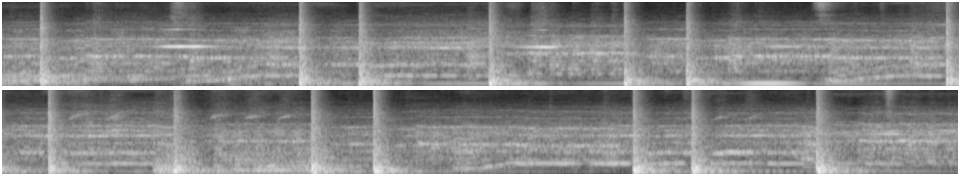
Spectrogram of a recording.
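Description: Loud live band music: sustained pitched tones, some sliding up or down in pitch, under heavy drum hits that come in an uneven, often paired pattern.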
